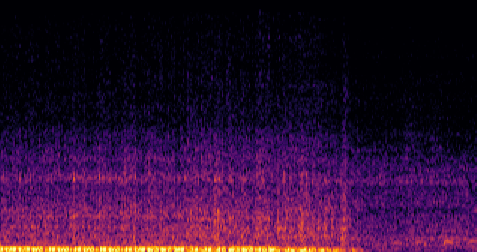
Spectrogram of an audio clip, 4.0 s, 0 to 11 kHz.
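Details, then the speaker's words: Roughly 800 hp Subaru Forester on a stock motor, restarted after it blew with a visibly broken connecting rod, reportedly no oil; deep, uneven knocking rumble at idle, about three blows a second, then it dies away. "can't hear my turbo. Oh my god. She doesn't sound too hot right now."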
